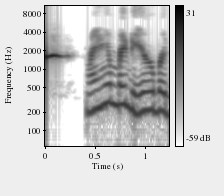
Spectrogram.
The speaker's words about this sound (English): Oh, I'm whistling like literally full songs. I bet you are. You can whistle in and out.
